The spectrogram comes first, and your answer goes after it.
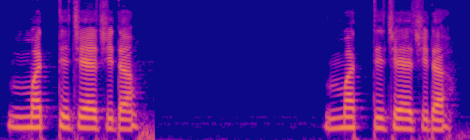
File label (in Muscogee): "mvttecicetv", Muscogee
